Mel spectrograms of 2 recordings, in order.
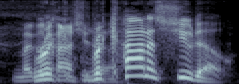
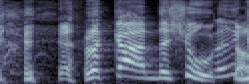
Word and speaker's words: Riconosciuto: Riconosciuto. Okay. That is probably the correct pronunciation. I'm pretty good at Italian names, all right? Riconosciuto.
